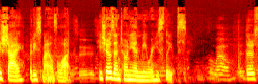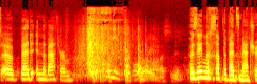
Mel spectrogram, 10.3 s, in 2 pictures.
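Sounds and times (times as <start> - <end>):
speech: 0.0 - 3.8, 4.4 - 10.2
jar of coins knocked over: 6.7 - 7.8.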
